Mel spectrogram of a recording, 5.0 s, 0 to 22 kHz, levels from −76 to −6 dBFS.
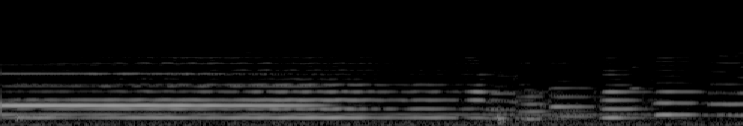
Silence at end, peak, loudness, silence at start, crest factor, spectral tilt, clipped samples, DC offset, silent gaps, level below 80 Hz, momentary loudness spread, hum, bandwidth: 0 s; -28 dBFS; -40 LUFS; 0 s; 12 dB; -7 dB/octave; under 0.1%; under 0.1%; none; -66 dBFS; 11 LU; none; 6 kHz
